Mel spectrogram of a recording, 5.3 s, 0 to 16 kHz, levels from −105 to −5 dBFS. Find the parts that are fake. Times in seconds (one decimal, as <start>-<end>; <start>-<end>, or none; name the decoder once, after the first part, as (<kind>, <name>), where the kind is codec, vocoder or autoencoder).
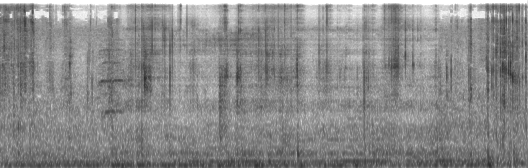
1.2-4.4 (codec, SNAC)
